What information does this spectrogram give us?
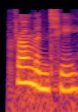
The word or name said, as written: fromenty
